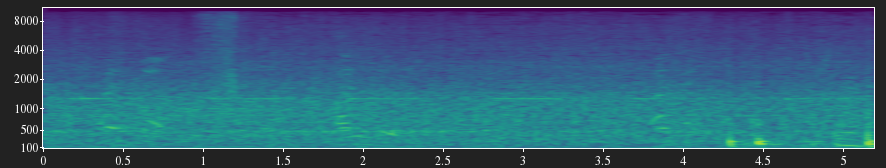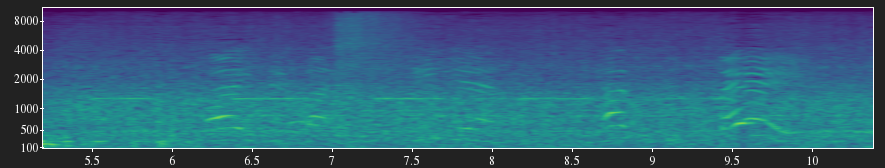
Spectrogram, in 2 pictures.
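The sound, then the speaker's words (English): A large bus rumbles steadily behind the speaker, its loud engine drone filling the scene with a couple of brief hissing bursts, while faint voices murmur underneath. “I'm sorry, sir, the bus behind me, I can't hear you very well.”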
